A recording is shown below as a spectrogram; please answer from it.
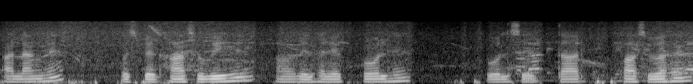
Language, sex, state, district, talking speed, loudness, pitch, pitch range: Hindi, male, Maharashtra, Aurangabad, 140 wpm, -19 LUFS, 125 Hz, 120-140 Hz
